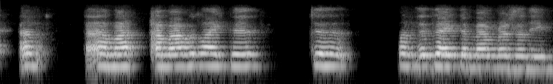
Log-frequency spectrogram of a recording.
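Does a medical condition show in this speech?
Yes: cerebral palsy; can do stand pivot transfer.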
